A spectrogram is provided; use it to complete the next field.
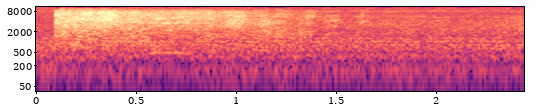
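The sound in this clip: Missile fire and an explosion in a radio drama battle with ASPID missiles, a loud, dense roaring blast that stays sustained and rumbling throughout.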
